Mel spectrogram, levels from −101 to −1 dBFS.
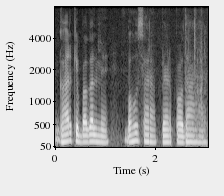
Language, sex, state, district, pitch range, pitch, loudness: Hindi, male, Jharkhand, Palamu, 130-150 Hz, 135 Hz, -16 LUFS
